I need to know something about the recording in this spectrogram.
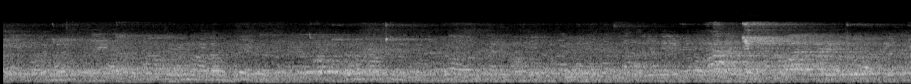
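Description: Badminton rackets strike a shuttlecock with sharp, light pops.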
